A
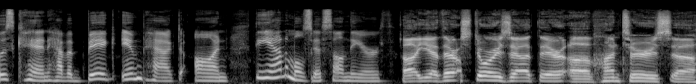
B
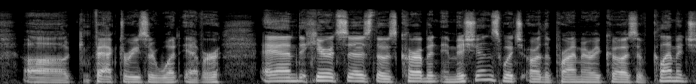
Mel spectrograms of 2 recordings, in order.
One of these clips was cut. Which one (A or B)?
A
